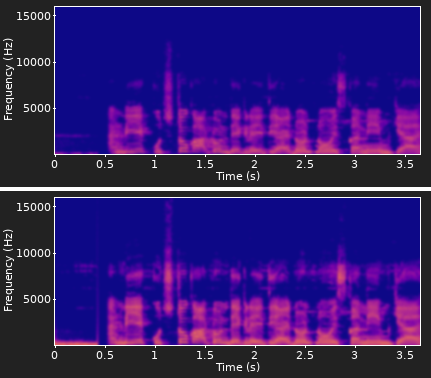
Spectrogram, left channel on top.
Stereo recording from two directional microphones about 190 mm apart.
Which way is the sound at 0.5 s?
45° right (ahead or behind).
